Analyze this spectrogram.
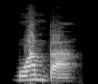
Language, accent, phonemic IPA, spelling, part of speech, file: Swahili, Kenya, /ˈmʷɑ.ᵐbɑ/, mwamba, noun, Sw-ke-mwamba.flac
- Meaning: rock, cliff, crag (mass of projecting rock)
